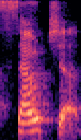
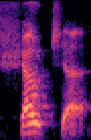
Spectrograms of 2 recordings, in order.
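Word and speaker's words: śauca: asham are Shera so most of the time this is taught SAA but it's not SAA it's shouta so what's this one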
